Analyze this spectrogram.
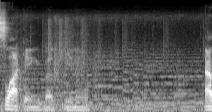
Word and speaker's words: Slaking: Slash spinda and double kick slaking, which is pronounced slacking, but you know, I like saying things my own way because um I'm quirky like that or something, you know?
